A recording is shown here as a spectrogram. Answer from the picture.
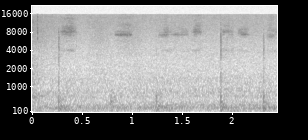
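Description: Faint taps and scratches of a stylus writing a word on an interactive touchscreen display.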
